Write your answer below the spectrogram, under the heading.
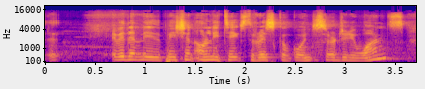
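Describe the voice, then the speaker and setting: A woman's voice: medium pitch, fairly even intonation, fast. A female eye surgeon from Spain on a conference panel, speaking earnestly and often restarting her sentences.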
